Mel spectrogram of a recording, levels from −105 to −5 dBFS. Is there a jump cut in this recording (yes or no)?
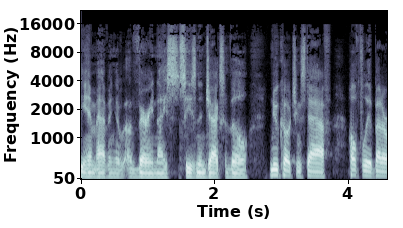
yes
